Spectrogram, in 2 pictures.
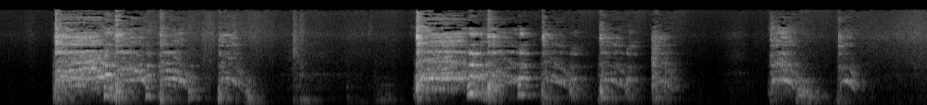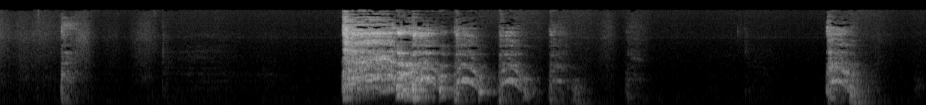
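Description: Loud, harsh cough bursts in several fits, with throat clearing and hawking between them.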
